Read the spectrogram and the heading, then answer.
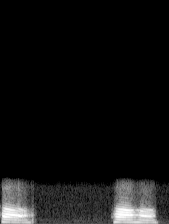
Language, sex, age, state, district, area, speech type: Marathi, female, 30-45, Maharashtra, Wardha, rural, conversation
